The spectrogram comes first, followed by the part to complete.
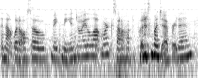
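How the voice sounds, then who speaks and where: In a home vlog, a young stay-at-home mom chats casually while doing her daily chores, with music playing beneath her voice. She speaks fast at a medium pitch with vocal fry, and the recording is rough.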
